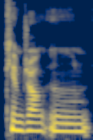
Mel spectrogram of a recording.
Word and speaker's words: Kim Jong-un: Kim Jong-un is. Is that his? That's the right way to pronounce his name.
